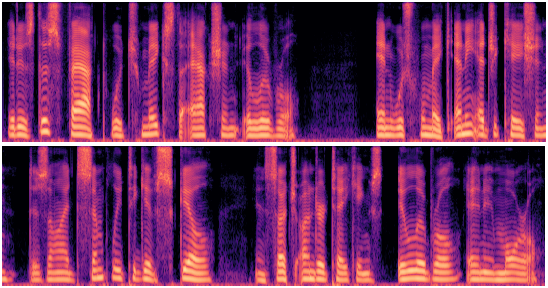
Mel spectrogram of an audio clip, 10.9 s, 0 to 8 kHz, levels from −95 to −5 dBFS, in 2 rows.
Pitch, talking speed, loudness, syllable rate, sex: 155 Hz, 145 wpm, -20 LUFS, 4.9 syllables/s, female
